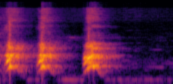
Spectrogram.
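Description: A dog barks three times in quick succession, close and loud, with sharp evenly spaced barks followed by a faint low whine trailing off.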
